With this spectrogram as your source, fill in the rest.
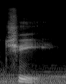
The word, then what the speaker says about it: qi: are governed by a life force known asqi pronounced Chi this Chi flows through us in channels known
